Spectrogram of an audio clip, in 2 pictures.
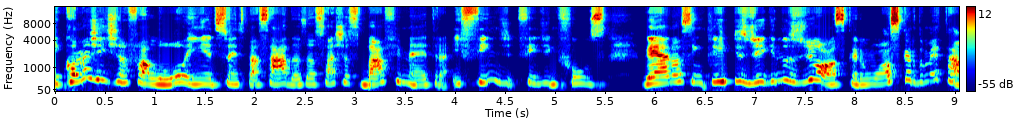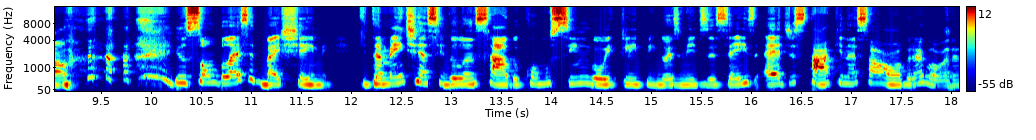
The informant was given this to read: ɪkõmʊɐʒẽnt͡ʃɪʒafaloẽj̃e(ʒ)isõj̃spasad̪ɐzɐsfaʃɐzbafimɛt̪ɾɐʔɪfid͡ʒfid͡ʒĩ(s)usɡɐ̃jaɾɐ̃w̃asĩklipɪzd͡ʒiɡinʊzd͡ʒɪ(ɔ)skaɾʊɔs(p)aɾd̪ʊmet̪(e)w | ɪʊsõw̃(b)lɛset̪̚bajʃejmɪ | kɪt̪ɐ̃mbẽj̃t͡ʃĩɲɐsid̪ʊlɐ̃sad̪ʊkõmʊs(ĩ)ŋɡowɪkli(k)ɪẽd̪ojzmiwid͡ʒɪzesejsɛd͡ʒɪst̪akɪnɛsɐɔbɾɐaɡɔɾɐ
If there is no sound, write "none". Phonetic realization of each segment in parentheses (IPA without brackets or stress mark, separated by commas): d͡ʒ, f, ɔ, k, a, b, ĩ, p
